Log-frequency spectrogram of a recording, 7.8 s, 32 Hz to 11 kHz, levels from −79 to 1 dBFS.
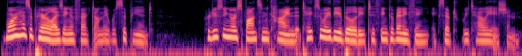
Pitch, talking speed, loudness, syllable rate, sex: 180 Hz, 185 wpm, -20 LUFS, 6.5 syllables/s, female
